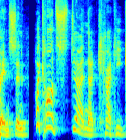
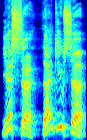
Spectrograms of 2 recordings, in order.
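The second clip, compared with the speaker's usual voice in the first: ordinary talk, nothing marked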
